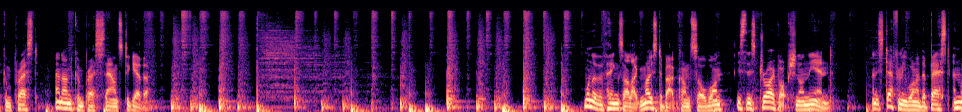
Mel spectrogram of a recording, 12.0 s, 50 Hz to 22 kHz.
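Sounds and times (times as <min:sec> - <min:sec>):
drum loop: 0:00.0 - 0:12.0.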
